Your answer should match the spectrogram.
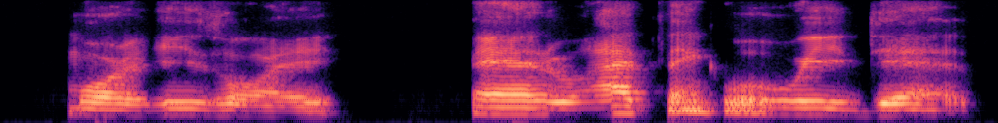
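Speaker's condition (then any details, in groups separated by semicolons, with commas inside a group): ALS; declining health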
